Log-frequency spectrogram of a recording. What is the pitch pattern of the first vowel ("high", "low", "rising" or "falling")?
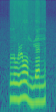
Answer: rising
